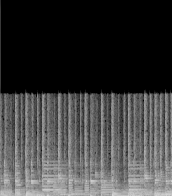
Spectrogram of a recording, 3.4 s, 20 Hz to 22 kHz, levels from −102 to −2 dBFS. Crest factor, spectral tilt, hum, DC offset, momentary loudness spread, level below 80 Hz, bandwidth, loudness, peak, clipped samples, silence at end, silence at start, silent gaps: 16 dB; -4 dB/octave; none; under 0.1%; 3 LU; -38 dBFS; 12 kHz; -24 LUFS; -8 dBFS; under 0.1%; 0 s; 0 s; none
